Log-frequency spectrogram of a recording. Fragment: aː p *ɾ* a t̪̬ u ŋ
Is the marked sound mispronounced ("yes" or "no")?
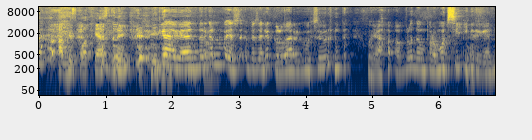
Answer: yes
